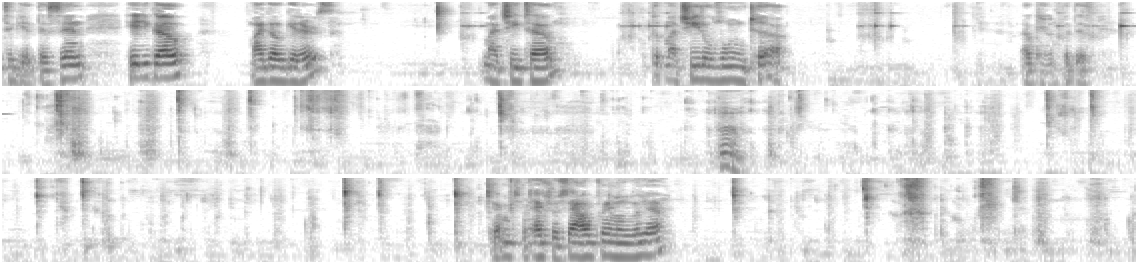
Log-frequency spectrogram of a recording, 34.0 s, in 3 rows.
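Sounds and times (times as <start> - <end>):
crunching chips: 11.7 - 27.6, 29.9 - 34.0.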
